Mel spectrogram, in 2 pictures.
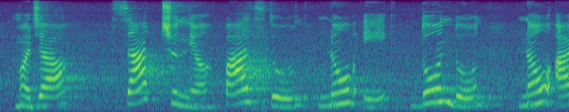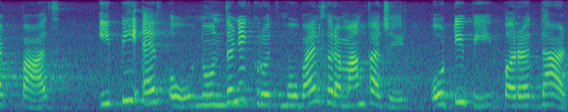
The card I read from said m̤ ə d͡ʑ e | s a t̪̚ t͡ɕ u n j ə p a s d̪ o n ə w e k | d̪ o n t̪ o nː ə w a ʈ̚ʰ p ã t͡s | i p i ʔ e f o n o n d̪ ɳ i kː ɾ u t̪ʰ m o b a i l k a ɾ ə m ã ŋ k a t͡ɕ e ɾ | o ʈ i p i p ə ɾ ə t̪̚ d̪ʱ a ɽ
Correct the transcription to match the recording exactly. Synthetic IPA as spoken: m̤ ə d͡ʑ a | s a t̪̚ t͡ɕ u n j ə p a t͡s d̪ o nː ə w e k | d̪ o n d̪ o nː ə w a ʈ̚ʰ p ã t͡s | i p i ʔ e f o n o n d̪ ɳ i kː ɾ u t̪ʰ m o b a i l k ə ɾ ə m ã ŋ k a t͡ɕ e ɾ | o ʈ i p i p ə ɾ ə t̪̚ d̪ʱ a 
